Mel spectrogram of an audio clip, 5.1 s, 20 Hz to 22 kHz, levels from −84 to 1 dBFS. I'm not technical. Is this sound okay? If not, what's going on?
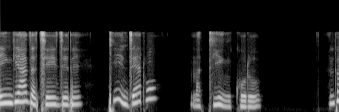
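No. The speech carries a gritty hiss on every loud moment and sounds dull, with nothing above 7.7 kHz. Heavy 4-bit ADPCM compression throughout stores each sample as a coarse step.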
